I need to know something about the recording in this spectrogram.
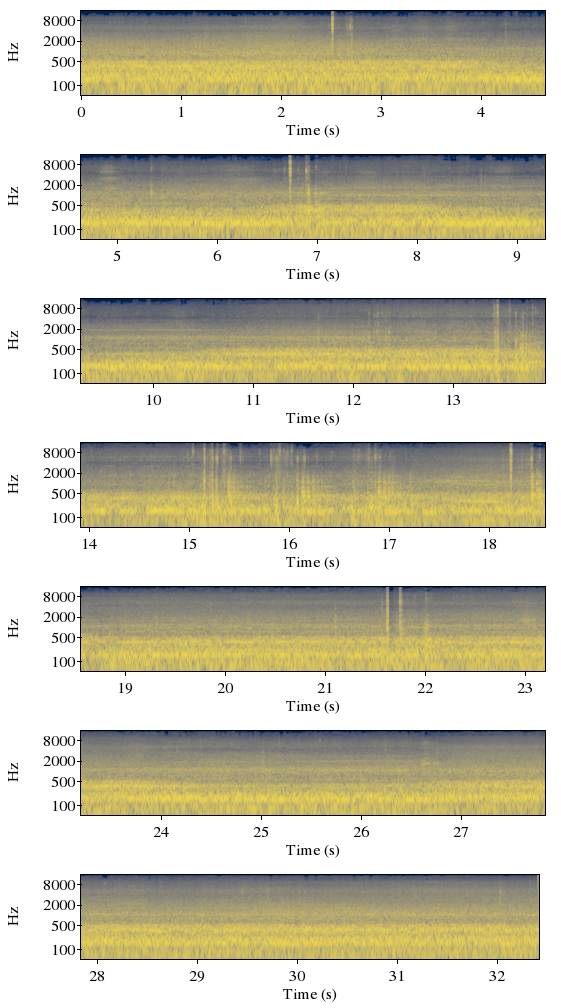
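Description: Loud, steady rumble of wind and road noise from a camera riding along on a moving bicycle. A cluster of sharp clicks and rattles comes around the middle.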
